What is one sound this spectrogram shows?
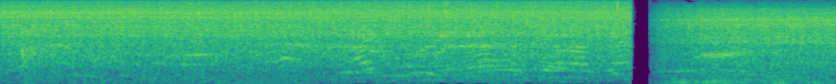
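Water splashes steadily from fountains into a pool.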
